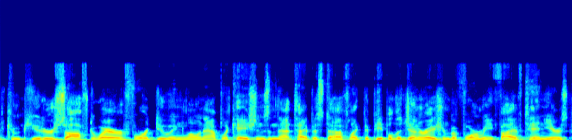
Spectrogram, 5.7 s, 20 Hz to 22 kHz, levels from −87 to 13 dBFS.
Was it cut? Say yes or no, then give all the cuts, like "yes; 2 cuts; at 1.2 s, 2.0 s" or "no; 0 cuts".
no; 0 cuts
